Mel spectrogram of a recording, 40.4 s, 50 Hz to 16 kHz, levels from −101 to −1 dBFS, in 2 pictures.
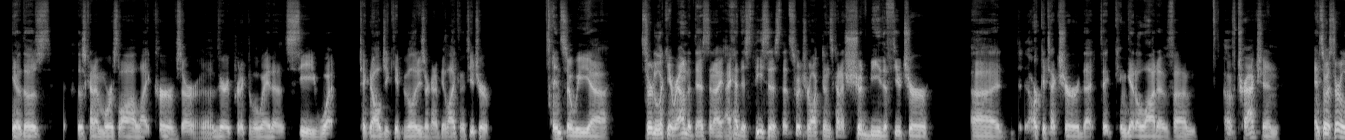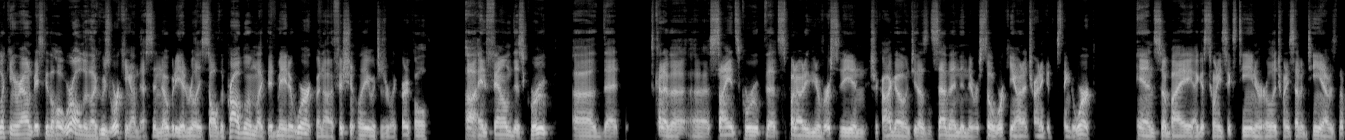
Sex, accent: male, American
